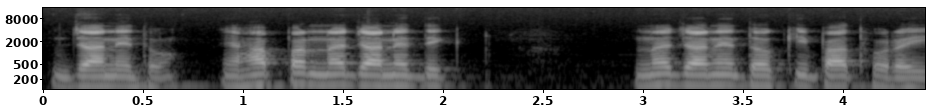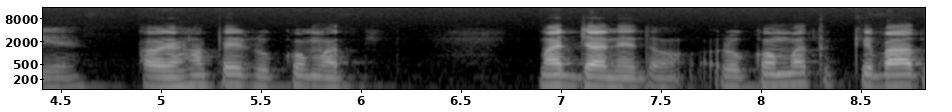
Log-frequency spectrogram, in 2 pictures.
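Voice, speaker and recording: A man teaching a grammar lesson over a screen recording, explaining slowly and repeating terms. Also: mid-range voice, dull audio. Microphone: phone or screen recorder mic.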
